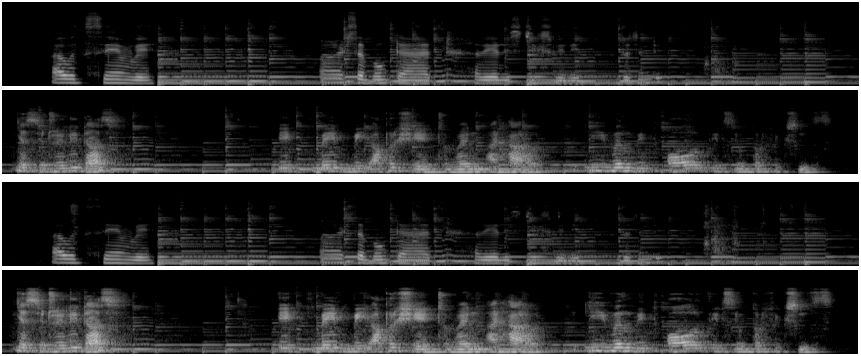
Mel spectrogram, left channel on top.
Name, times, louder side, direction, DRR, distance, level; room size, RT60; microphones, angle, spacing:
voice 1, 0.5-1.5 3.2-5.8 6.1-6.6, left 1 dB, 60° left, 5.6 m, -34 dB
sound 1, 1.6-16.3, equal, 5° left, 6.2 m, -39 dB
voice 2, 8.7-9.9 11.3-16.9, right 3 dB, 55° right, 1.1 m, -27 dB
head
